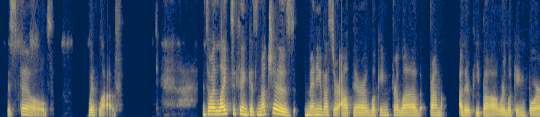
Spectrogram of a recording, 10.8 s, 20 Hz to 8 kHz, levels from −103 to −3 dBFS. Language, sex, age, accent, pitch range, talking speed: English, female, 30-49, American, 170-205 Hz, 155 wpm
